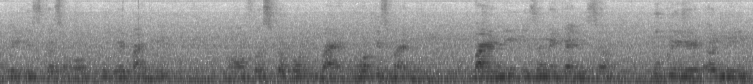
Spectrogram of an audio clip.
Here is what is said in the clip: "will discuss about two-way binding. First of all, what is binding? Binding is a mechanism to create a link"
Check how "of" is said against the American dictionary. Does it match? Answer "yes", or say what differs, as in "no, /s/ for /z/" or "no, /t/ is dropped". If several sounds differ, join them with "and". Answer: no, /p/ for /v/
